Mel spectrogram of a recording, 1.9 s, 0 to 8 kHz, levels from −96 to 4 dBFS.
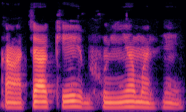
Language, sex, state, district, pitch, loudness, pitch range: Chhattisgarhi, male, Chhattisgarh, Jashpur, 130 Hz, -22 LUFS, 130-145 Hz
